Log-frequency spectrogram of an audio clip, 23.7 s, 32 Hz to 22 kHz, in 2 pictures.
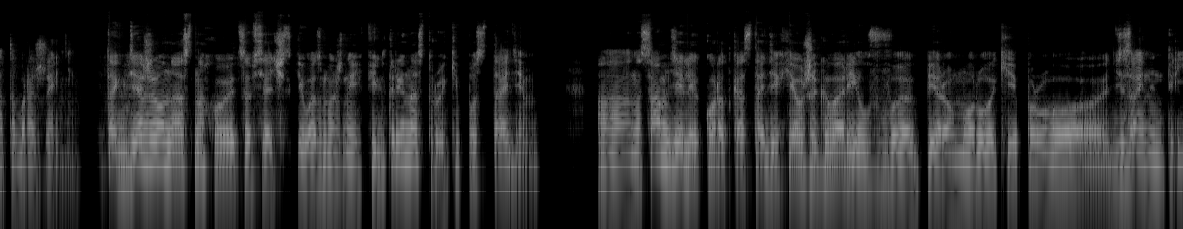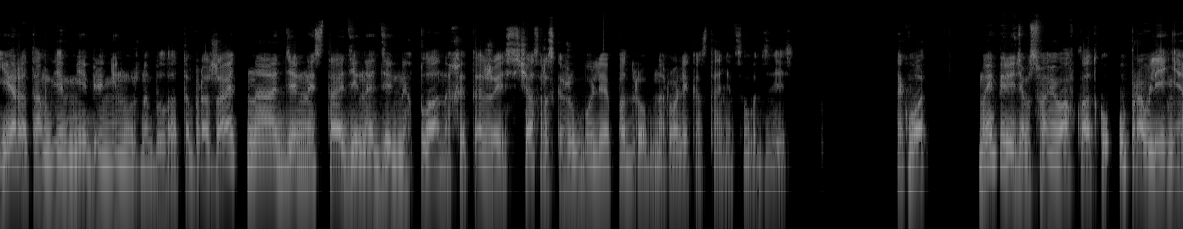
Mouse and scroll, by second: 21.8 click.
